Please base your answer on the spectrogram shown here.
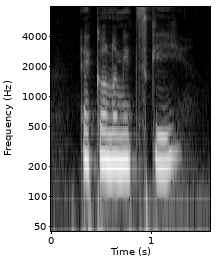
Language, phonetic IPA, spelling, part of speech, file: Czech, [ˈɛkonomɪt͡skiː], ekonomický, adjective, Cs-ekonomický.ogg
- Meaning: economic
